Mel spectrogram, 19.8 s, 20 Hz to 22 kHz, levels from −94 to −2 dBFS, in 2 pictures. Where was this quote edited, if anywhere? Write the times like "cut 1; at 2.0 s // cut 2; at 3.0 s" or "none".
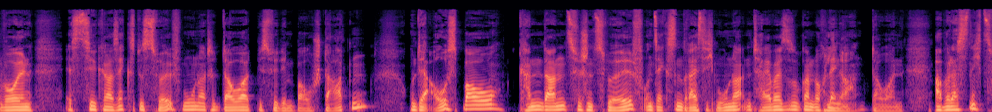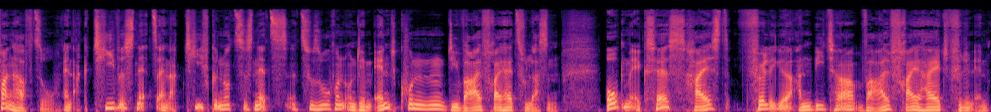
cut 1; at 9.3 s // cut 2; at 10.5 s // cut 3; at 15.9 s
